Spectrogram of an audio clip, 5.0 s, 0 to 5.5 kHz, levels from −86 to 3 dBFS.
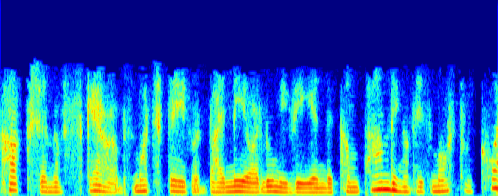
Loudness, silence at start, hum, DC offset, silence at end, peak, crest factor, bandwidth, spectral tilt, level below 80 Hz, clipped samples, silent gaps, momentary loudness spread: -18 LUFS; 0 s; none; under 0.1%; 0 s; 0 dBFS; 16 dB; 3.8 kHz; -12 dB/octave; -46 dBFS; under 0.1%; none; 8 LU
